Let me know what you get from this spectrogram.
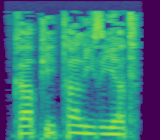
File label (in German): "kapitalisiert", German; adjectives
